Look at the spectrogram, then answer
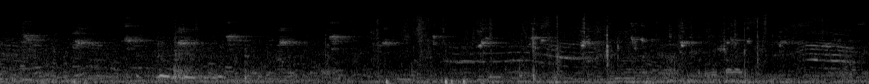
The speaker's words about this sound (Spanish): Y este es el sonido que se escucha, se está pelotonando todo el mundo, pues están saliendo los monaguillos por ese embudo que es tan solo una puerta abierta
